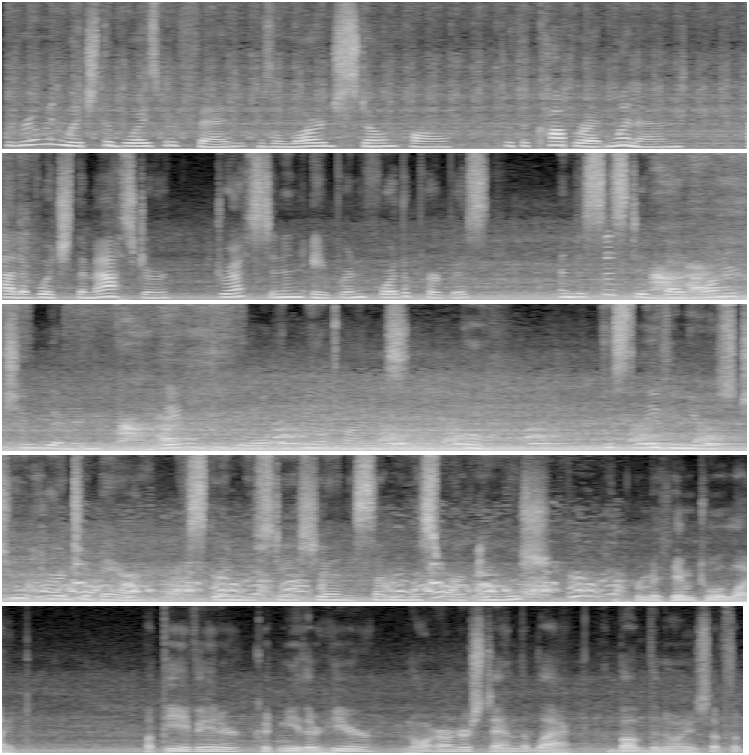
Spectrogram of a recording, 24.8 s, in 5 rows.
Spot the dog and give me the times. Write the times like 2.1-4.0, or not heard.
9.2-19.1.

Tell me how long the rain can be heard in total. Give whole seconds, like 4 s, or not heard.
not heard.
